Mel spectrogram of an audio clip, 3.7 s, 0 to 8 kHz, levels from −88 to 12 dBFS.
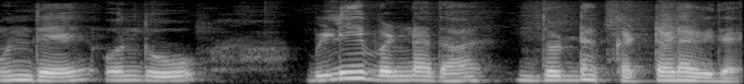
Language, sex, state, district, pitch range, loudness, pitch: Kannada, male, Karnataka, Shimoga, 140-160 Hz, -16 LUFS, 150 Hz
